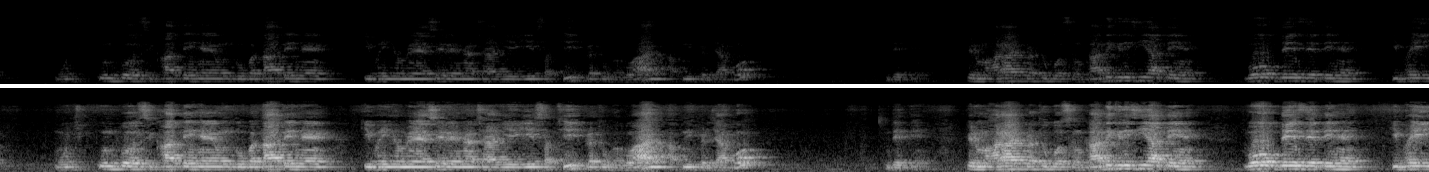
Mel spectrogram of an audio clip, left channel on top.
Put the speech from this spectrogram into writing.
उनको सिखाते हैं, उनको बताते हैं कि भाई हमें ऐसे रहना चाहिए। ये सब चीज प्रभु भगवान अपनी प्रजा को देते हैं। फिर महाराज प्रभु को संकादिक ऋषि आते हैं, वो उपदेश देते हैं कि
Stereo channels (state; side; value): quieter; left; 27.4 dB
